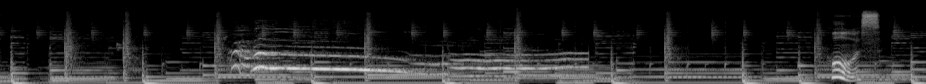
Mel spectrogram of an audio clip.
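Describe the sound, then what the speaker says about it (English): A wolf howls in a long, wavering, rising-and-falling call over sharp intermittent clicks and knocks, with a second shorter howl near the end. "Wolf."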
